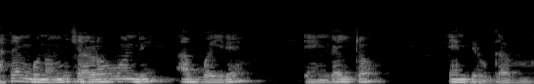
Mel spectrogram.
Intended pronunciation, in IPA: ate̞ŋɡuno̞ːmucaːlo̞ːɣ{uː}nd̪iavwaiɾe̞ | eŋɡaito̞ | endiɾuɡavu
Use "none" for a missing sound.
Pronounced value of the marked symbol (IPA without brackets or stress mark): uː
